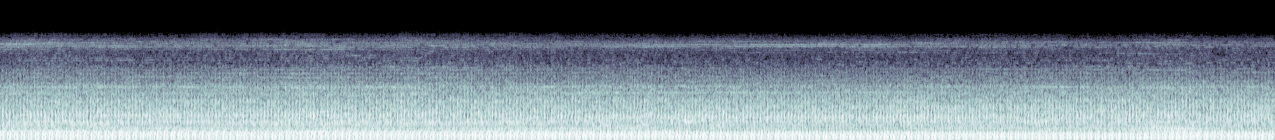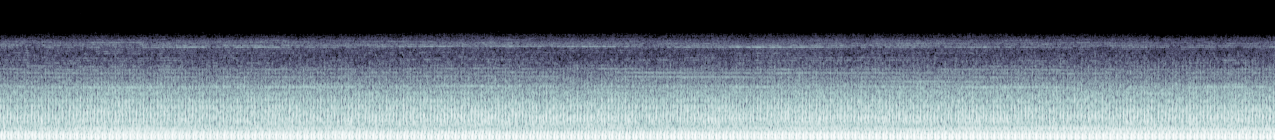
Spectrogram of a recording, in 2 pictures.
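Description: A sawmill engine drones steadily.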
